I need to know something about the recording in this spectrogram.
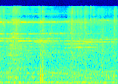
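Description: A polyester travel bag being handled and folded: soft rustles of the fabric, one slightly louder a little under a second in, over a steady low background rumble.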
